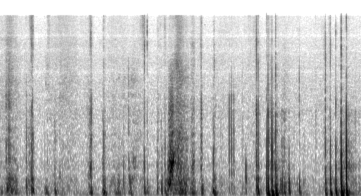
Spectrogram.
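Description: Fingertips and medium-length nails tap and scratch the textured surface of a large, padded black leather sofa seat cushion, soft and stuffed rather than hollow. The taps land as irregular, dull, low thuds that die away almost at once, mixed with soft scratchy rustling. The sound stays muffled and bassy, with little bright content.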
